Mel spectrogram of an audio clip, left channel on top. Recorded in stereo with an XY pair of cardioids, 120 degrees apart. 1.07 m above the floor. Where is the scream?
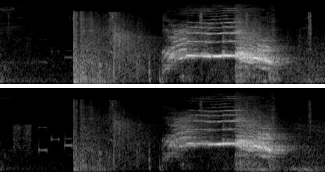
60° left, 1.4 m; by 2.8 s 10° right, 0.7 m.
